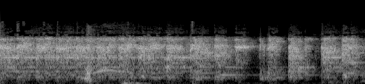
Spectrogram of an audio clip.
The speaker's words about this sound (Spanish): ¿Puede hacer usted una especie de redoble de batería con la cacerola, la para ver cómo queda? Un break. Allí va.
